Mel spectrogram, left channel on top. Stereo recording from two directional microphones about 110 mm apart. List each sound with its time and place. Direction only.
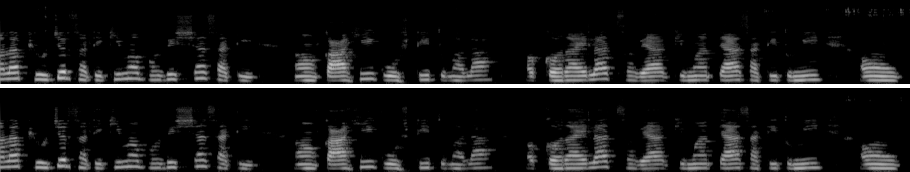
0.0 s a woman's voice: 15° left (ahead or behind)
